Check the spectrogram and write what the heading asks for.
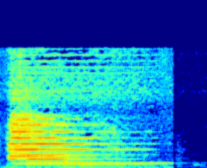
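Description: A bell struck once, ringing with several steady tones that fade slowly, then cut off suddenly near the end.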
